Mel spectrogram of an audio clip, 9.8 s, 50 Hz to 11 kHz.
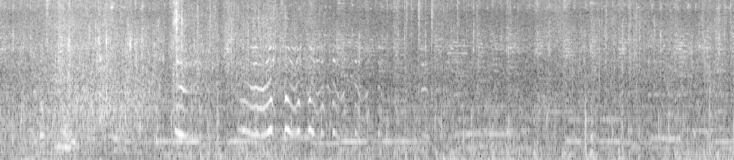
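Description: Horse hooves clip-clop at a gallop in The Witcher 3, a steady rhythmic pounding over ambient game sound, with a few short whinny-like tones and some voice early on.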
